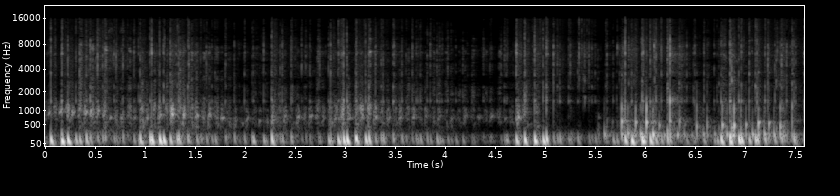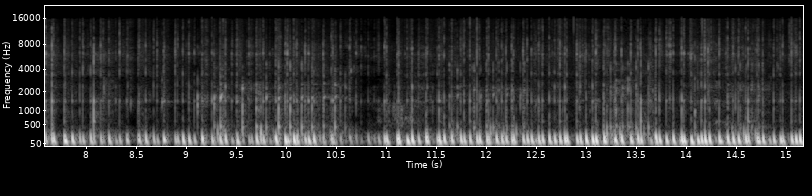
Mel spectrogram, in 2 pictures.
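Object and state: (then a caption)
Wooden plate. Fingertips tap and scratch the underside of a round, shallow, light-colored wooden plate, possibly bamboo, held up close to the microphone. Rapid, dull, low-pitched knocks come in clustered bursts with brief pauses, then run into a steady stream of quick taps and scratches in the second half. Each tap dies away almost instantly.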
